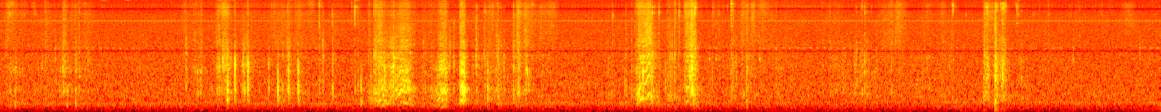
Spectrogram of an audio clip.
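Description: Zipper of a molded airfoam game-controller pouch being run along its curved edge in several short rasping bursts, with handling of the case. A single short knock near the end.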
